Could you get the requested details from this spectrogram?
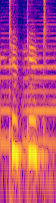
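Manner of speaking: high playful horn noise; toot toot. Acted. Little Miss Naughty having fun on a bus, tooting.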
